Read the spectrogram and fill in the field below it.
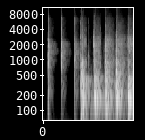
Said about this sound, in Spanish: con todos ustedes, fuerte el aplauso.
